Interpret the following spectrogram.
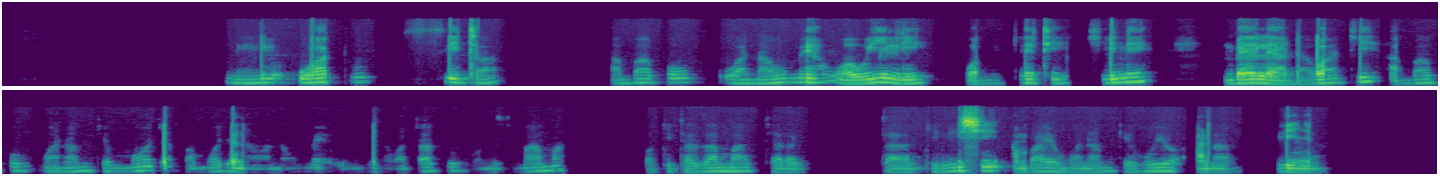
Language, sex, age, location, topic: Swahili, male, 18-24, Kisumu, government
